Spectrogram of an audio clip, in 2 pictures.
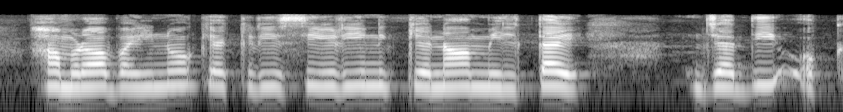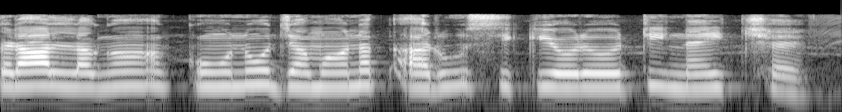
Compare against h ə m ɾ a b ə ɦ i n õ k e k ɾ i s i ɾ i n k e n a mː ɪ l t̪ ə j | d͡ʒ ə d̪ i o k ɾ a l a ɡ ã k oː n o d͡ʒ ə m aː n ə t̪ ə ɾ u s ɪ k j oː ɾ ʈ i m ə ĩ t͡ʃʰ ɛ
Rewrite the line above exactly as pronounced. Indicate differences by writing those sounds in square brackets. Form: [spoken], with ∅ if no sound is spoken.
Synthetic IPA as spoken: h ə m ɾ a b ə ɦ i n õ k e k ɾ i s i ɾ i n k e n a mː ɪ l t̪ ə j | d͡ʒ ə d̪ i o k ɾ a l [ə] ɡ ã k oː n o d͡ʒ ə m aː n ə t̪ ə ɾ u s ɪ k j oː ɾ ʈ i [n] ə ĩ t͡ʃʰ ɛ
